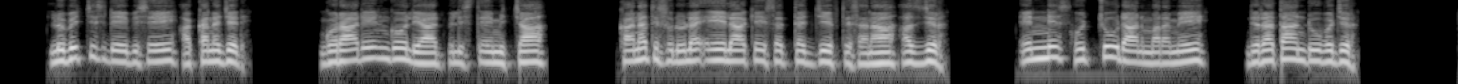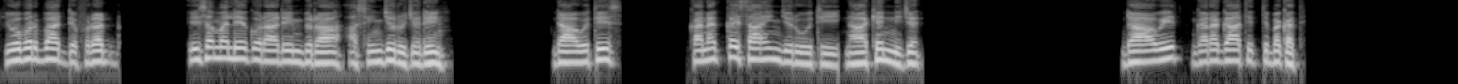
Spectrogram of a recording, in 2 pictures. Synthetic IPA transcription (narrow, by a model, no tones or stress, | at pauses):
lʊbɪt͡ʃːɪsd̪e̞ːbɪse̞ːɐkːɐnɐd͡ʒɛᶑɛ̥ | ɡɔɾaːd̪e̞ːŋɡo̞ːlɪjaːd̪̚fɪlɪst̪ʼe̞ːmɪt͡ʃːaː | kɐnɐt̪ɪsʊlʊlɐʔe̞ːlaːke̞ːsːɐt̪ːɪɐd͡ʒːeːft̪ɛsɐnaːɐs̬d͡ʒɪɾɐ̥ | ʔɪnːɪshʊt͡ʃʼːuːd̪aːnmɐɾɐme̞ː | d̪ɪɾɐt̪aːnd̪uːbɐd͡ʒɪɾɐ̥ | jo̞ːbɐɾbaːd̪ːɛfʊᶑɐᶑʊ̥ | ʔɪs̬ɐmɐle̞ːɡɔɾaːd̪eːmbɪɾaːɐshɪnd͡ʒɪɾʊd͡ʒɛɗe̞ːn | d̪aːwɪt̪iːs | kɐnɐkːɐɪsaːhɪnd͡ʒɪɾuːt̪ɪnaːkɛnːɪd͡ʒɛᶑ̥ | d̪aːwiːt̪̚ɡɐɾɐɡaːt̪ɪt̪ːɪbɐkʼɐt̪ɛ̥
